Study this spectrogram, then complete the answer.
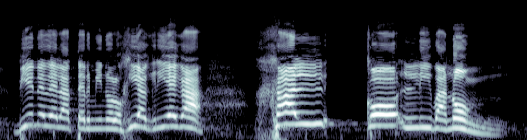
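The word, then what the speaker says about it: χαλκολίβανον: de la terminología griega jal con líbano y le dije que es un poquito difícil lo repito jal con jota al viene con acá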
